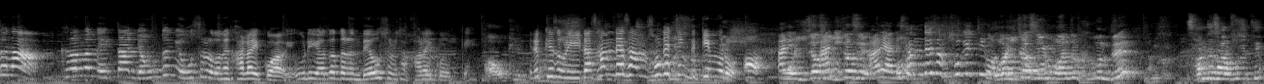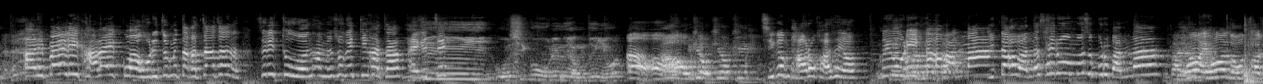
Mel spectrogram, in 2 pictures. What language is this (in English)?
Korean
